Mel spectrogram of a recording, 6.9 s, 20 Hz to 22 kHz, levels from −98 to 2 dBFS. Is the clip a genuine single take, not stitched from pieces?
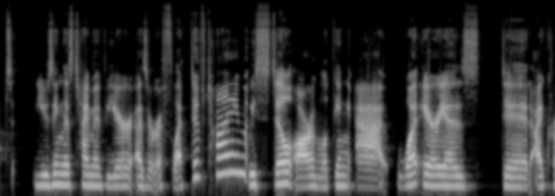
no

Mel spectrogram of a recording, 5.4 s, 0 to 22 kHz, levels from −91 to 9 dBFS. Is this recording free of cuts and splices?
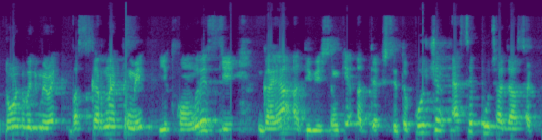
no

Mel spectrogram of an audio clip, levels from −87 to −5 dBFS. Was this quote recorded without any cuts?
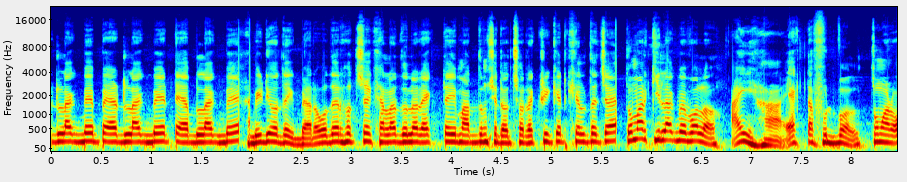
no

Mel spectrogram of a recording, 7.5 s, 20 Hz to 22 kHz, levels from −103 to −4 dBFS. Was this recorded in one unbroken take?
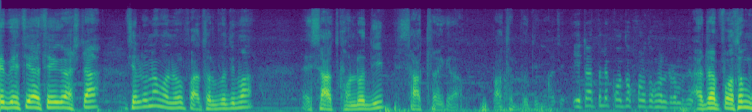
no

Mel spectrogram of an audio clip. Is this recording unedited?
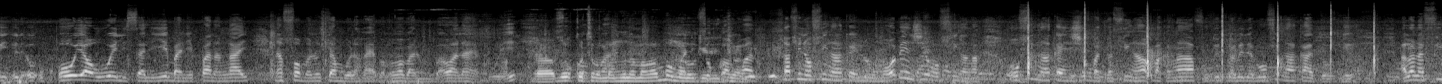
no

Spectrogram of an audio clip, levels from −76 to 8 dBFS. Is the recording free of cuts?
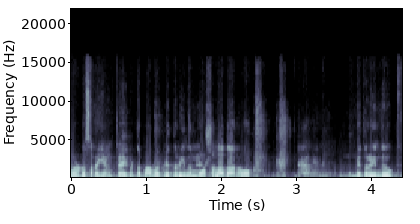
yes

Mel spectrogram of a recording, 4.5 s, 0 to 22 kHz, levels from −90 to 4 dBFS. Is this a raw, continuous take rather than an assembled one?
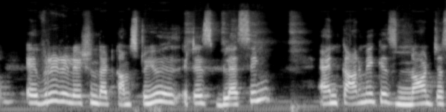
yes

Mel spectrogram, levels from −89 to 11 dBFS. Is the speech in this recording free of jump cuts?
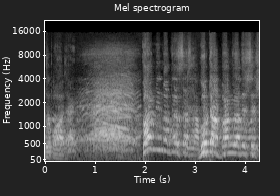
no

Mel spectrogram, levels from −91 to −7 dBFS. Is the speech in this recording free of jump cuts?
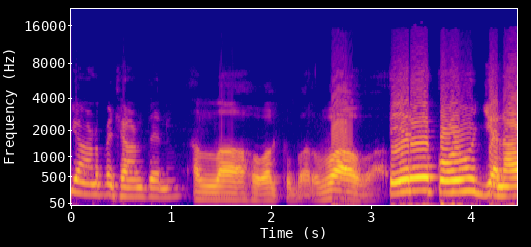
yes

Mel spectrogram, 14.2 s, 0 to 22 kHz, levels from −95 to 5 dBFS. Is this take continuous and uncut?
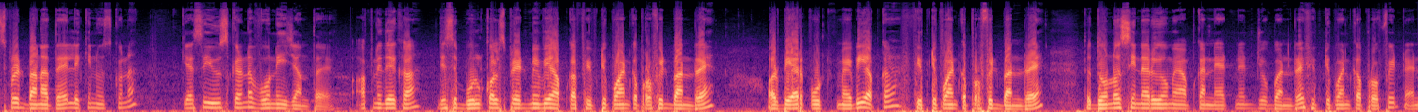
no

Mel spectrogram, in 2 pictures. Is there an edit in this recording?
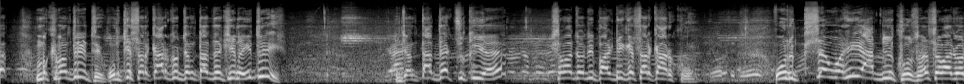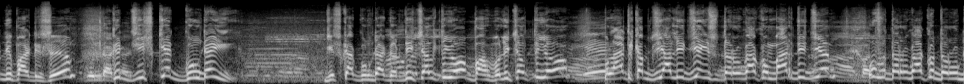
no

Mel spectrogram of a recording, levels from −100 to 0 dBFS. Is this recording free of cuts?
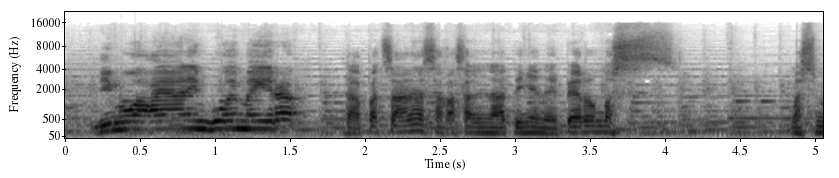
no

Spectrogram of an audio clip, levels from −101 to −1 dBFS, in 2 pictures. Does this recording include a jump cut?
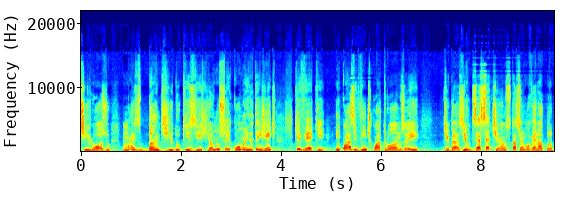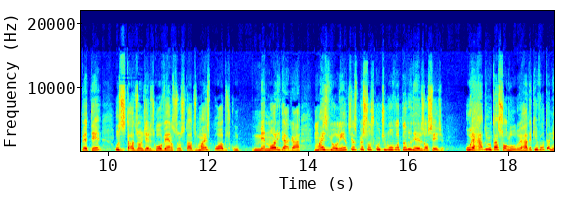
no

